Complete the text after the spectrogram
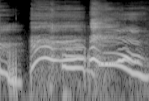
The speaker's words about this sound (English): I just yawned.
